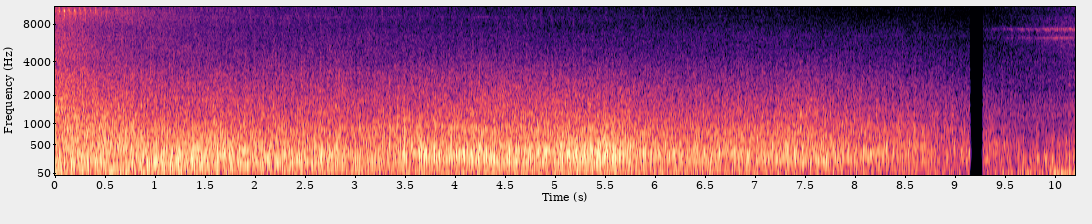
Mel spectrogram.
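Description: Helicopter rotors thump and roar loudly.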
